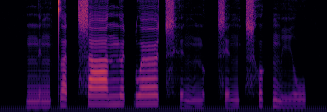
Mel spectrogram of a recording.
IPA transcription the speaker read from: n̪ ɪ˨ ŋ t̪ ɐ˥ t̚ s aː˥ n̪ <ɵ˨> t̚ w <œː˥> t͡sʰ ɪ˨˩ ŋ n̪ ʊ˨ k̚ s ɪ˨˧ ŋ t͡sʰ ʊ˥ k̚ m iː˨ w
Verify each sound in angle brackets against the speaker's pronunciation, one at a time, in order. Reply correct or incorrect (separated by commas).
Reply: incorrect, correct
